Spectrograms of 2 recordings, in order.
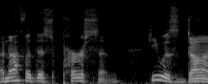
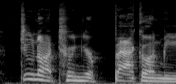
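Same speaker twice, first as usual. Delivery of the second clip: words hissed out, raised hissing voice; 2 semitones higher, 8 dB louder than usual. Reading a story, the narrator voices a woman clinging to a man from behind, hissing. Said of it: "she hissed".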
